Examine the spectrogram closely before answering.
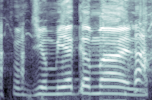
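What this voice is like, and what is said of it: Put-on Jamaican accent. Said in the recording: “There you go with a Jamaican accent again.”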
